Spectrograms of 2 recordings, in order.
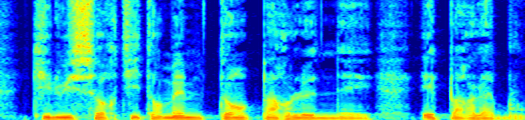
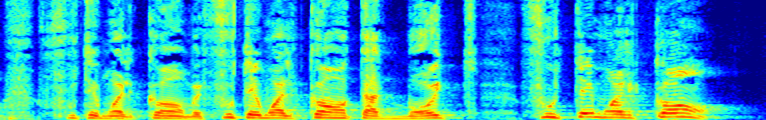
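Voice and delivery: loud, much higher furious yelling, building; 11 semitones higher, 5 dB louder than usual. Acted. Mayor chasing the gawking villagers away, furious shouting. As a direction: drive the crowd off with rising rage. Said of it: "devint furieux ... en balbutiant".

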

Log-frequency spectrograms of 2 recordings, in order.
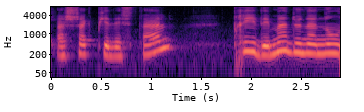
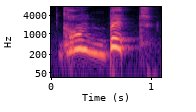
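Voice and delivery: loud, higher scolding bark; scolding shout; 4 semitones higher, 9 dB louder than usual. Acted. Master yelling at his stumbling servant, loud scolding. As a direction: shout her down as a clumsy fool.

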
